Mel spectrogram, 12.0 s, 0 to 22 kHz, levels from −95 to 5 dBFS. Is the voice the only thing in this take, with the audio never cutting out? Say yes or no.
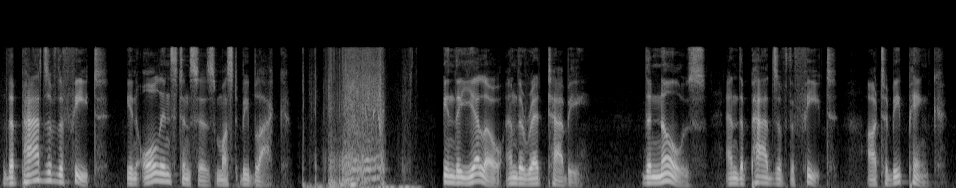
no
